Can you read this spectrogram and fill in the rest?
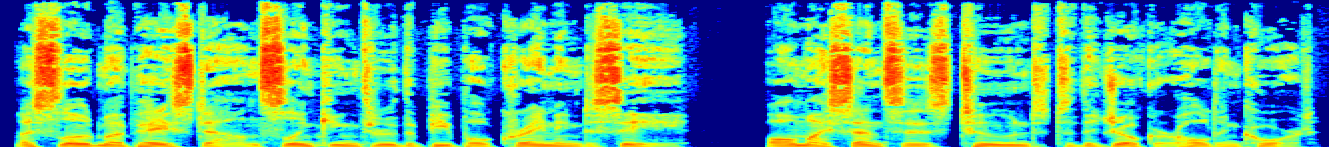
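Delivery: usual speaking voice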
